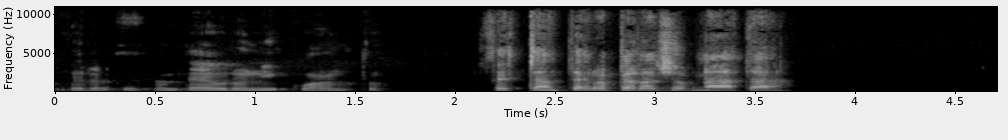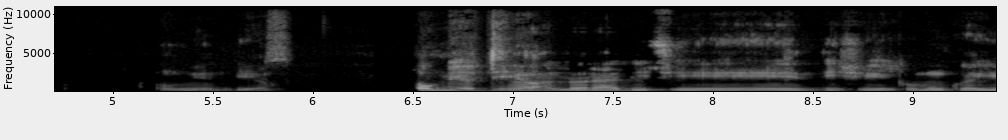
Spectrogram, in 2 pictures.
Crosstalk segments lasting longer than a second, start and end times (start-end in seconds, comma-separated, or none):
none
